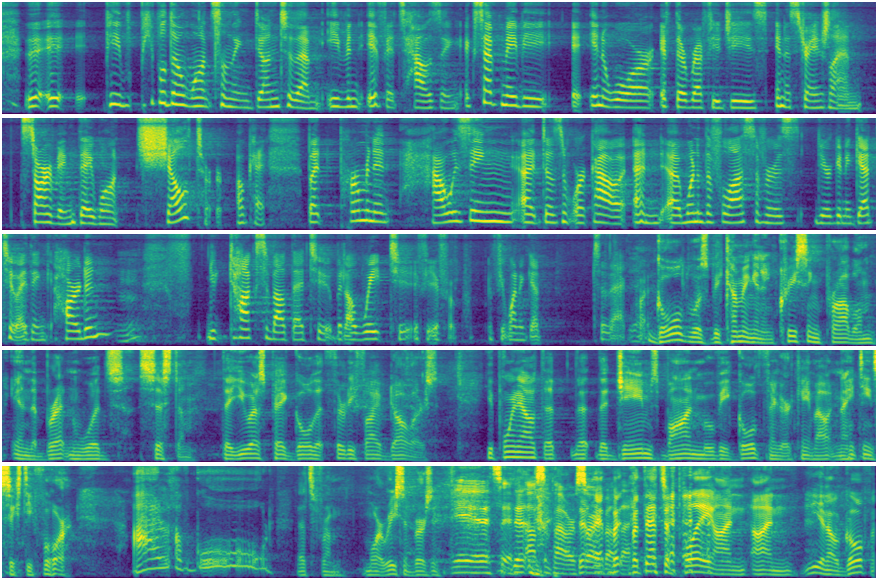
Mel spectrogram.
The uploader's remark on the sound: live podcast recording at the 2023 Smead Investor Oasis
